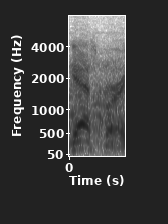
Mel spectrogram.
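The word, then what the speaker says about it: Gaspar: long beach california rod gasper he spells his name g-a-s-p-a-r pronounces it as it were spelled er and the first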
